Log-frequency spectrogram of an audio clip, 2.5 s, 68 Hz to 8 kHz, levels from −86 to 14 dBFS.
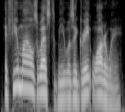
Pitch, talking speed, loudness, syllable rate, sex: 140 Hz, 240 wpm, -17 LUFS, 5.7 syllables/s, male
